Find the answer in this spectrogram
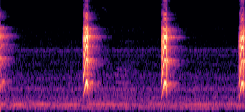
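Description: A sugar glider gives sharp, high yapping barks, one about every second and a half.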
